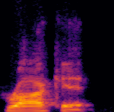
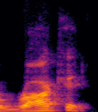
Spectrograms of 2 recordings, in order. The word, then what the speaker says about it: Roccat: uh roke uh roccat i know if it's pronounced rock at like rocket or rocat it's roccat so i guess it's it's rocket um but they have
